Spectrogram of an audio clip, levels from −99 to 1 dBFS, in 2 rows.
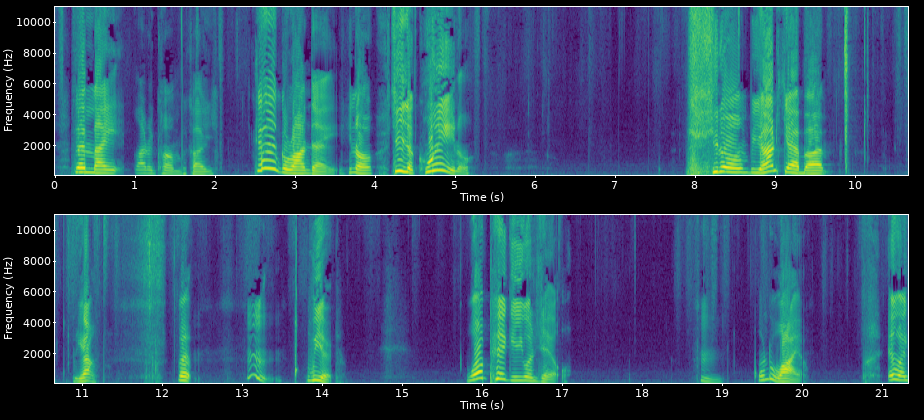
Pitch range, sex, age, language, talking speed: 215-305 Hz, female, 20-39, English, 100 wpm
